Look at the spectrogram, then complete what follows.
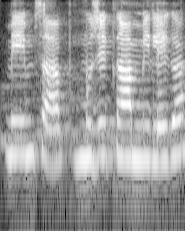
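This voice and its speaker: Cartoon heroine played by a woman: poor young pregnant woman, earnest, plaintive, high-pitched, music underneath. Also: level tone, moderate pace. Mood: pleading. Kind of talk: cartoon dialogue. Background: background music.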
